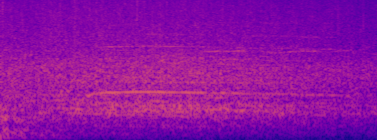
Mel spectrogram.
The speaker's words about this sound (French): demande d'applaudir très très fort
